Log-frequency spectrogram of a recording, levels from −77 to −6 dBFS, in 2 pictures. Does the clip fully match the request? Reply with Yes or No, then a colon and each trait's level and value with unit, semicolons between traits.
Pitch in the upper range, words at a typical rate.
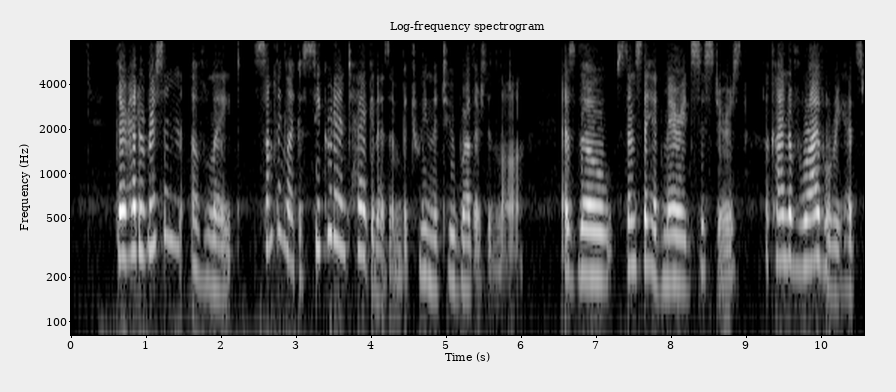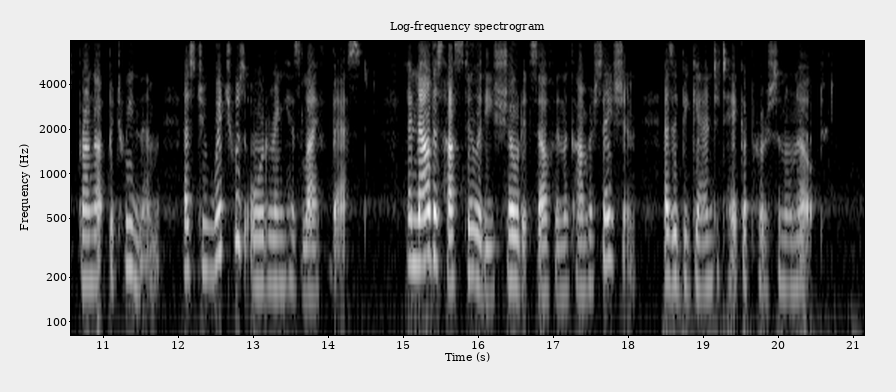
Yes: high, 220 Hz; average, 160 wpm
